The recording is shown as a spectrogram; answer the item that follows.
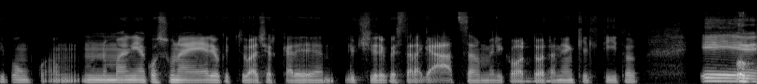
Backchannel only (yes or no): yes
